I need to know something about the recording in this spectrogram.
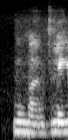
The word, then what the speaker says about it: monthly: So ly then, because it's a suffix that takes on the first syllable, monthly will get it on the first syllable.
